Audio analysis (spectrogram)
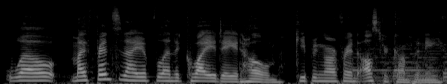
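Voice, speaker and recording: A man's voice: fairly high pitch, normal speed, clear, resonant tone, soft background music, lightly acted. A young man playing a kindly, eager, slightly awkward college student in a fan audio drama, earnest and friendly. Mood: worried. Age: young adult.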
